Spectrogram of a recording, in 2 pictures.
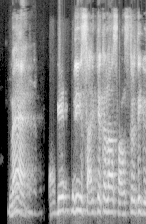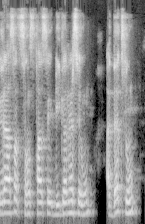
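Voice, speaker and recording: The man's pitch is high. His intonation is monotone and flat. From Rajasthan, Bikaner. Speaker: poet. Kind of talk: self-introduction.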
